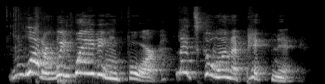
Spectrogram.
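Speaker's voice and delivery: high, loud eager call. A narrator's reading. Raccoon suddenly keen on the picnic, high and eager. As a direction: burst out ready to go.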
